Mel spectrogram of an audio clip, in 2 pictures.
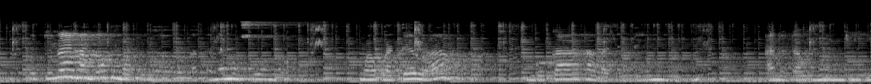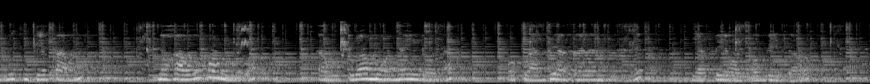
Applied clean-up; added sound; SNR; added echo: none; Acoustic guitar; 8 dB; reverberation time 1.8 s.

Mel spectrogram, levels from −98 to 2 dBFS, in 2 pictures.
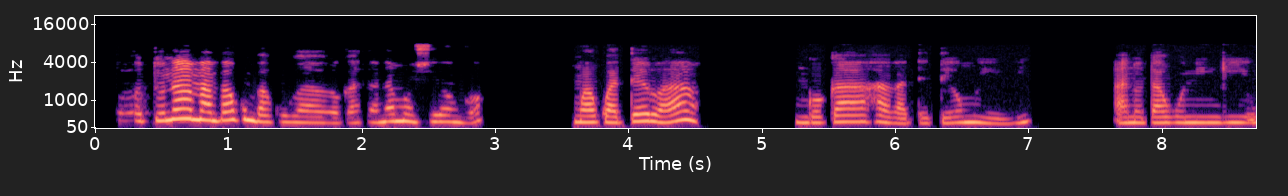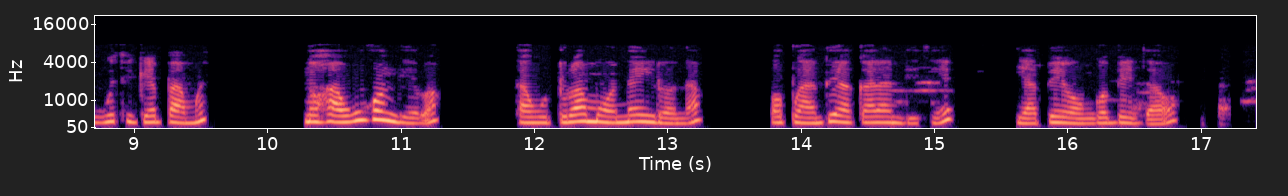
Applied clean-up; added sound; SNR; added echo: none; none; none; none.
